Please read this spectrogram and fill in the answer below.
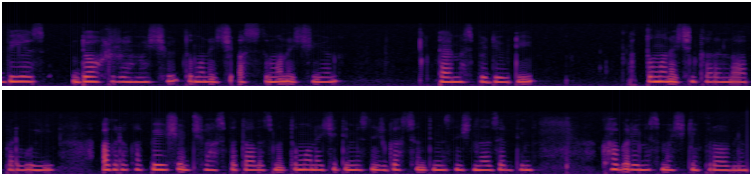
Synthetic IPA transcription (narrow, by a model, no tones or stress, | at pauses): beːz | ɖaːkʈɐɾɐɦmɐt͡ʃʰit̪umɐnɐt͡ʃʰiʔɐst̪umɐnɐt͡ʃʰijun | t̪aːmɐspʲeɖiːwʈiː | t̪umɐnɐt͡ʃʰinkɐɾɐnʲlaːpɐɾʋuɦiːɐɡɐɾɐkãːpeːʃɐɳʈt͡ʃʰiɦɐspɐt̪aːlɐt͡sʰmɐt̪umɐnɐt͡ʃʰit̪imisnɐt͡ʃʰɡɐt͡sʰunt̪imisnɐt͡ʃʰnɐzɐɾd̪in | kʰɐbɐɾemismɐt͡ʃʰi̥kʲẽːpɾaːblɐm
